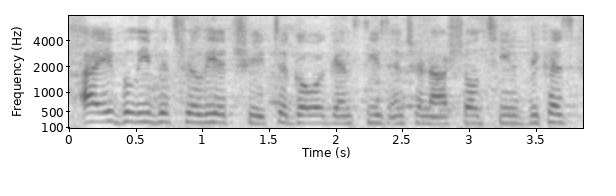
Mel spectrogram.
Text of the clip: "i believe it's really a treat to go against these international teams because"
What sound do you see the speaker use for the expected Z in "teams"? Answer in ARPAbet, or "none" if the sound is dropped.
Z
